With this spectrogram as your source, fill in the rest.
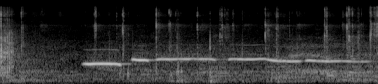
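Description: A person at a live $10/25 cash game poker table whistles a sustained, fairly steady tune up close, with faint table taps and background room noise around it.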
